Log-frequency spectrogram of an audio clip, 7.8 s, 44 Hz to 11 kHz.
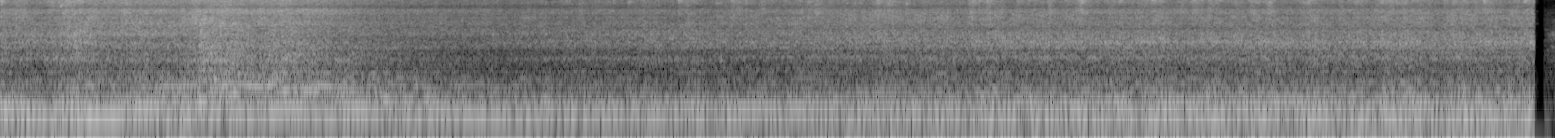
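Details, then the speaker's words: Camaro after ignition fix for cylinders one and two running cold on exhaust temperature, warmed up, timing 37.5°: deep exhaust rumble revving and settling without misses; normal running. "well let's just say that ignition was going out because one and two were running cold on cylinder temperature on exhaust temperature and now I don't have two dead cylinders anymore sounds pretty good now"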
